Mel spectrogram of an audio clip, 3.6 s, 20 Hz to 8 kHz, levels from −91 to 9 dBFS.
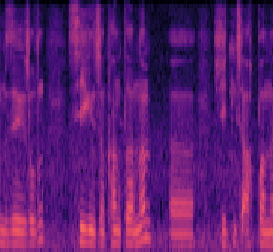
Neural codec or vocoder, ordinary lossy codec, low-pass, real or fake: none; none; none; real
